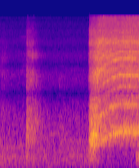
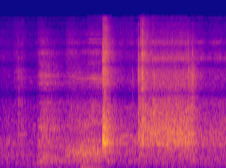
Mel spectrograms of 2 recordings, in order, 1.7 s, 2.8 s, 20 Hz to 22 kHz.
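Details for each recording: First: Epson L210/L310/L355 printer at start-up, the head reaching its working position with all lights flashing: a brief click, then a harsh high grinding squeal from the carriage, caused by a belt tensioner out of position. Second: Epson L210/L310/L355 printer after reseating the jammed carriage firmly against the chassis: start-up initialization runs smoothly with short motor whirs and two crisp clicks, no grinding, carriage positions correctly.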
